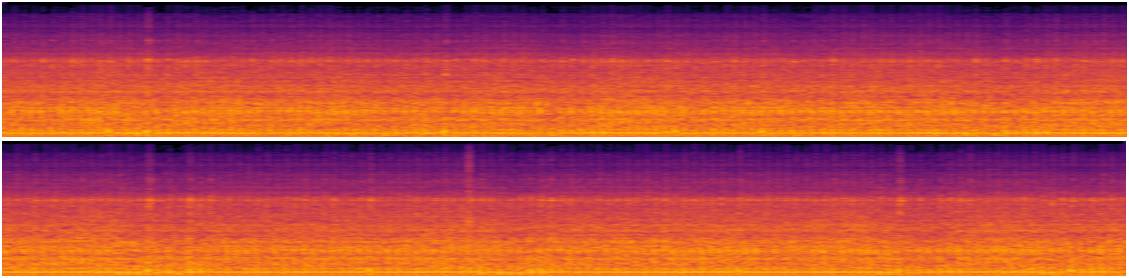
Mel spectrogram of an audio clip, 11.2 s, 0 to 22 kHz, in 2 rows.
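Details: Kipor Sinemaster IG2600 digital generator, about 2 kW, started after sitting years in a garage: even, steady low hum with a constant note and no misses or surges; running normally.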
